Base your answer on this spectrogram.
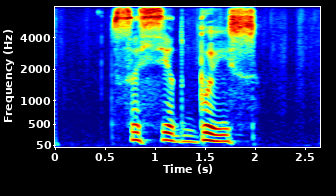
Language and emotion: Russian, angry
